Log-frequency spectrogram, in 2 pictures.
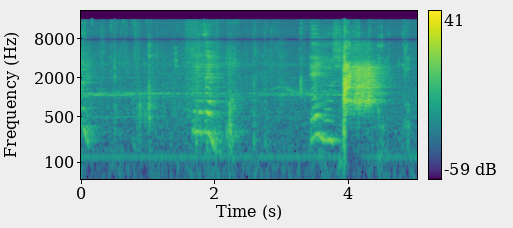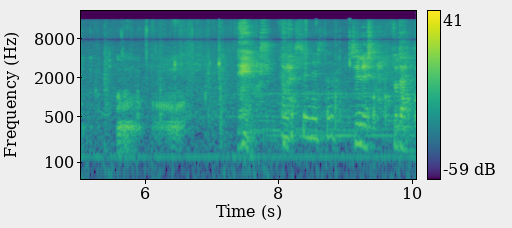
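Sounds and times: puppy growling low: 0:04.4 - 0:07.0.

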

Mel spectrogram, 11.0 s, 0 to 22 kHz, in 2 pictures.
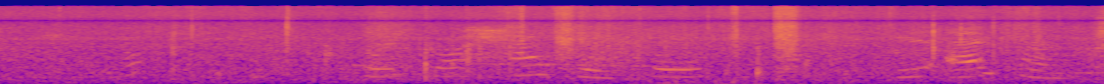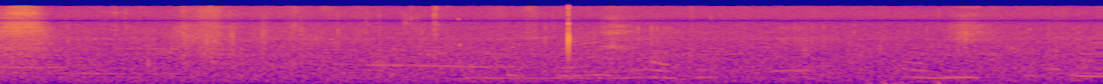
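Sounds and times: faint whining tones: 0:00.0 - 0:11.0.

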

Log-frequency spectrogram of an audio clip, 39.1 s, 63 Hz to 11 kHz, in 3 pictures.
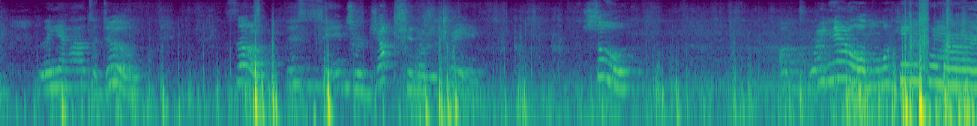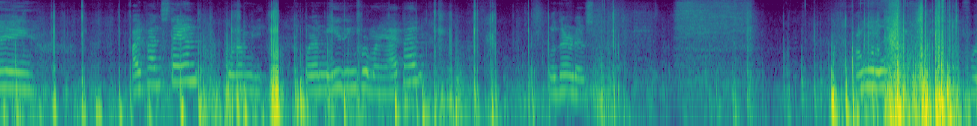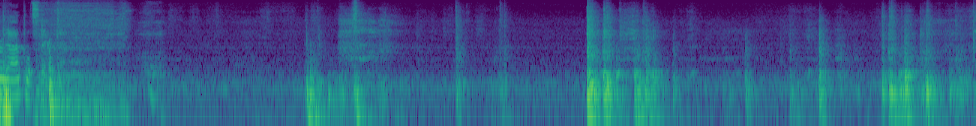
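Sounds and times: soft rustling hiss: 0:00.0 - 0:33.4
knocking and shuffling of objects: 0:00.2 - 0:22.0, 0:22.6 - 0:27.1, 0:33.8 - 0:39.0.

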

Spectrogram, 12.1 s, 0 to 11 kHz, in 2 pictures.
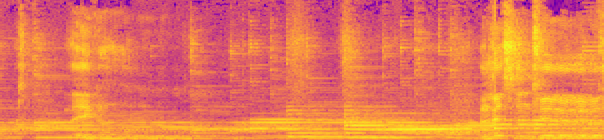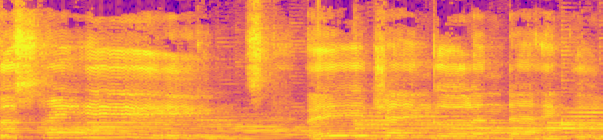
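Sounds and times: person singing: 0:00.0 - 0:03.3, 0:04.5 - 0:12.0
electric guitar picked notes: 0:00.0 - 0:12.0.

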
